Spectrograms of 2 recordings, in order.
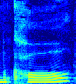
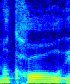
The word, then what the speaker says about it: Michal: But it's a Hebrew name, and it's David's first wife in the Bible, so it's pronounced Michael if you are Jewish, and then McCall is like the more English translation, and then the super, super, super bare bone translation is Michael.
